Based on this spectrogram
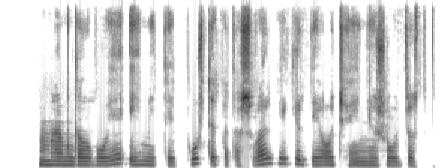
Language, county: Lithuanian, Marijampolė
